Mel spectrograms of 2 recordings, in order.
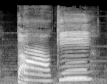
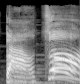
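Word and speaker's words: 豆棗: 豆枣，台语念作倒鸡或倒座，下次就可以直接说我要吃豆枣喽。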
